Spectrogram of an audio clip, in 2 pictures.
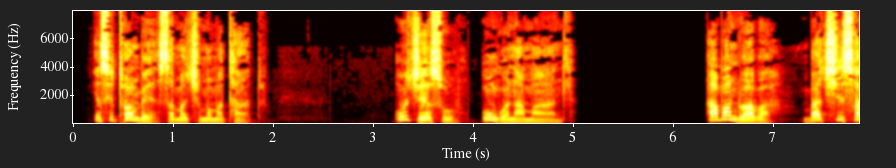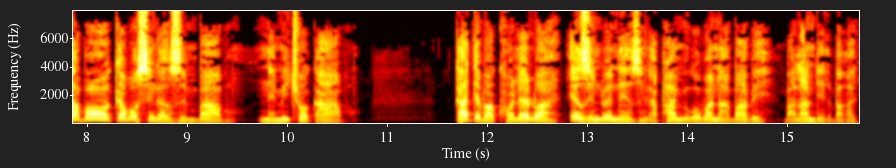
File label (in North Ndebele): good news ndebele southern, drama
